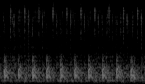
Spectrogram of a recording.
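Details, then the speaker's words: 1914 Ernst Plank 114/1 steam engine, steamed up after running gear rework with a new aluminium plug press fit: crisp, even knocks about seven or eight per second keeping time with each stroke; the running gear knock remains but is much quieter than before. "as you can hear the knocking is still there try and fix that with but it's a lot quieter now than it was before"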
